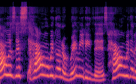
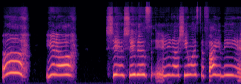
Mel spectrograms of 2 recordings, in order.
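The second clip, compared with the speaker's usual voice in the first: mocking complaint; 7 semitones higher than usual. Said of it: "just be like".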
